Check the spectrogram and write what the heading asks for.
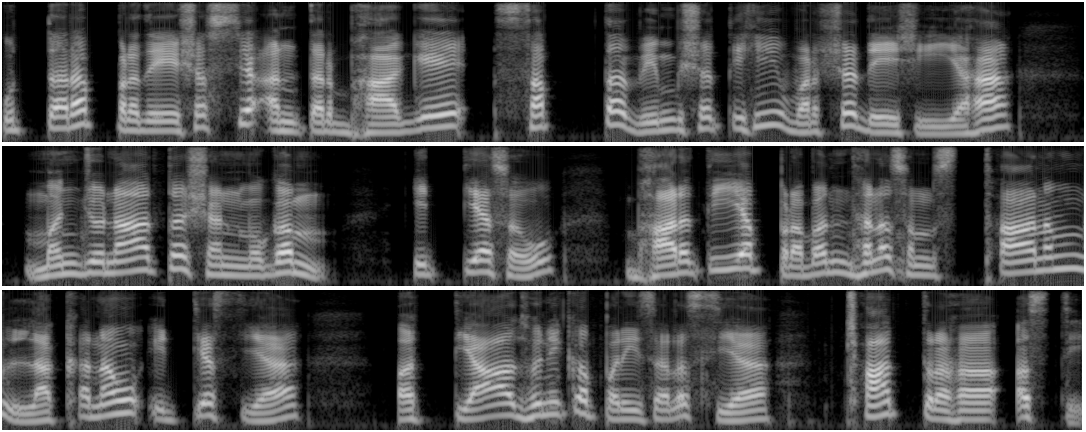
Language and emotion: Sanskrit, neutral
